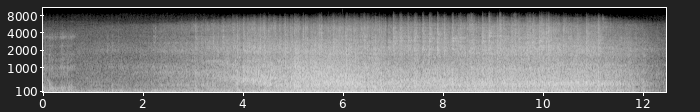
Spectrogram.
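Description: A freight train of covered goods wagons passes close by. Its rumble builds over the first few seconds, then holds with a run of rapid wheel clicks over the rail joints, and dies away near the end.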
